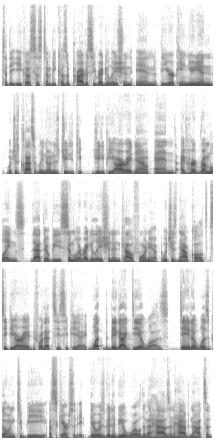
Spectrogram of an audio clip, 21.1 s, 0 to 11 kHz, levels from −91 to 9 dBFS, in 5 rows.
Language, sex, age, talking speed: English, male, 20-39, 175 wpm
